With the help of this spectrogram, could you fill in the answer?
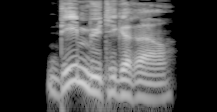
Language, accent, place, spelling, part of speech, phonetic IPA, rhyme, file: German, Germany, Berlin, demütigerer, adjective, [ˈdeːmyːtɪɡəʁɐ], -eːmyːtɪɡəʁɐ, De-demütigerer.ogg
- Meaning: inflection of demütig: 1. strong/mixed nominative masculine singular comparative degree 2. strong genitive/dative feminine singular comparative degree 3. strong genitive plural comparative degree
